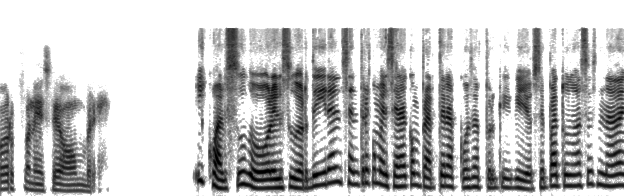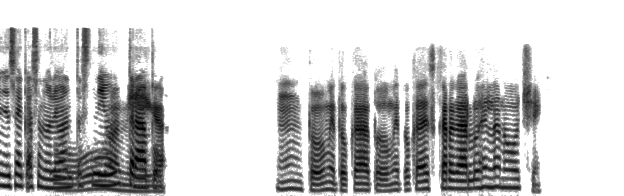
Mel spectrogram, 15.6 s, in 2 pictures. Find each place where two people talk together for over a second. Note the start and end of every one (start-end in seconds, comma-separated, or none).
8.4-9.8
